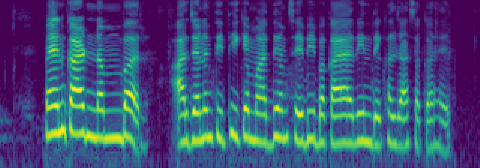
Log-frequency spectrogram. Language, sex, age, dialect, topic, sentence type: Magahi, female, 25-30, Southern, banking, statement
